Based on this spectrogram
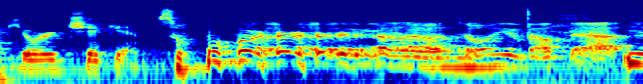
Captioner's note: laughs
